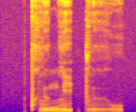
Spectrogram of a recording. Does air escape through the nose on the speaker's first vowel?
no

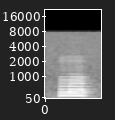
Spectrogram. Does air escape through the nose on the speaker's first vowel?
yes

